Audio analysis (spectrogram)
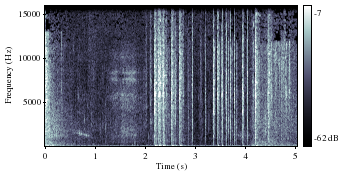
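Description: Video game gunfire crackles in rapid bursts of sharp shots, fairly quiet under a noisy background, with a dense volley in the second half.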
